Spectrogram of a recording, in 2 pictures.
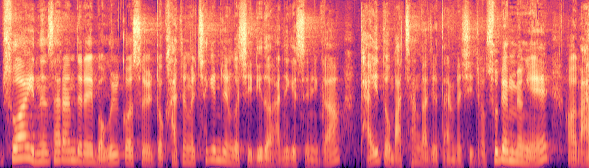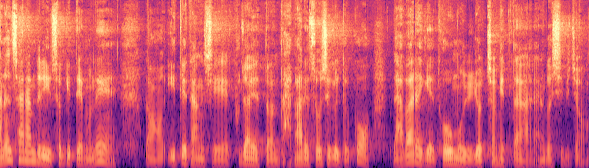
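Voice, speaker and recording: A man's voice: mid-range voice, lively intonation, a little fast, few pauses. Man preaching in a reverberant church. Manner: conversational preaching, asks the congregation questions. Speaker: senior pastor. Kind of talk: early morning prayer sermon. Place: church sanctuary.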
